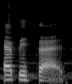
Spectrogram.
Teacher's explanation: Look at the IPA symbols. The stress is on the first syllable.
